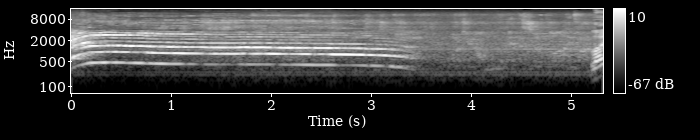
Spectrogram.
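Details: A talking husky named Mishka, shown with her sister Laika, gives a sustained, richly harmonic howl that holds steady for over three seconds before dipping at the end, followed by near-quiet and a short burst of voice.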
